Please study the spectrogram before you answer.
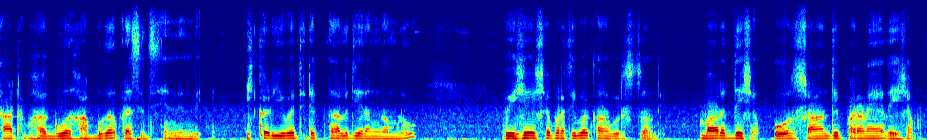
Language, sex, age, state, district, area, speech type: Telugu, male, 18-30, Telangana, Nagarkurnool, urban, spontaneous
